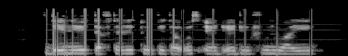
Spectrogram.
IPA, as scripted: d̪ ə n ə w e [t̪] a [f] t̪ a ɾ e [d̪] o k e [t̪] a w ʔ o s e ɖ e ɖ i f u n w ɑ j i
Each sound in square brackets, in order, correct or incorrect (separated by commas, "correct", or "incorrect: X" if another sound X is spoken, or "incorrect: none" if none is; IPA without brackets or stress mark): correct, correct, incorrect: t̪, correct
